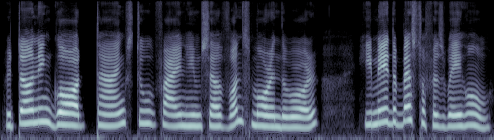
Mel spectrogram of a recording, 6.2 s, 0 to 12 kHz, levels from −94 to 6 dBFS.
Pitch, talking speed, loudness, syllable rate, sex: 260 Hz, 185 wpm, -18 LUFS, 4.1 syllables/s, female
